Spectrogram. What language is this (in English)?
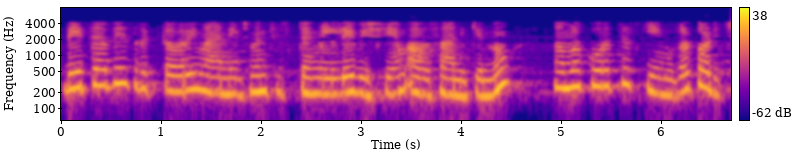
Malayalam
